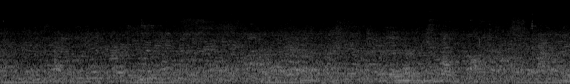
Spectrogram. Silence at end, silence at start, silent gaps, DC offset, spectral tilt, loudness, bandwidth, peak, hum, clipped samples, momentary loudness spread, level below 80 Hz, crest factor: 0 s; 0 s; none; under 0.1%; -5.5 dB/octave; -40 LUFS; 13 kHz; -26 dBFS; none; under 0.1%; 3 LU; -54 dBFS; 14 dB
